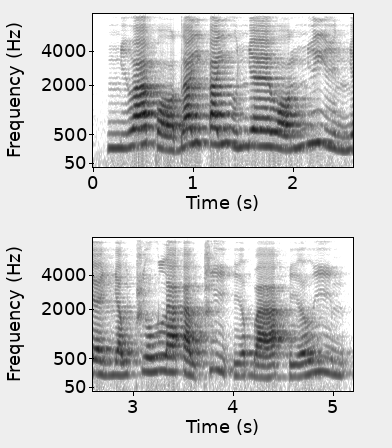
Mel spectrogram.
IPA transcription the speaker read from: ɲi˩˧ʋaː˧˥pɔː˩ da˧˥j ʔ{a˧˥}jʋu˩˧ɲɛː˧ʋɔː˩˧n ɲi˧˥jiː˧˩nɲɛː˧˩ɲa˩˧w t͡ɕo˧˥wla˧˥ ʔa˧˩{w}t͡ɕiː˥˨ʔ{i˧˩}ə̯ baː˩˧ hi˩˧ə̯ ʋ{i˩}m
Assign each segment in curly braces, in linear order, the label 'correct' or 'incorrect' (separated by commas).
correct, correct, incorrect, incorrect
